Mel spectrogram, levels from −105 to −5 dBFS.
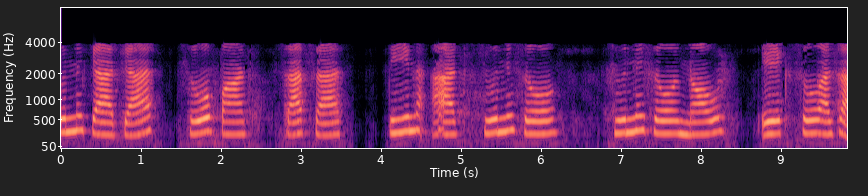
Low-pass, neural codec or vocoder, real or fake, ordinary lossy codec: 7.2 kHz; codec, 16 kHz, 4.8 kbps, FACodec; fake; AAC, 16 kbps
